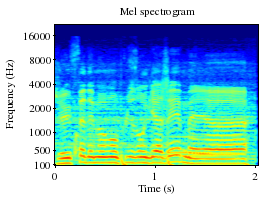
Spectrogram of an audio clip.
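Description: A man's voice: fairly high pitch, brisk, over music. A man vlogging his solo kayak trip, talking casually to the camera outdoors by a river, thinking aloud and swearing now and then. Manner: relaxed and chatty, thinks aloud, swears casually, many fillers. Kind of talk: casual vlog narration to camera.

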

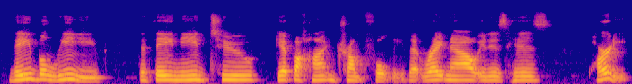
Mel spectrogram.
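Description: American woman, 40s, political guest on a video call, earnest, kinda halting, medium pitch. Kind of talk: live political interview commentary. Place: small home office on a video call. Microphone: video call at desk distance.

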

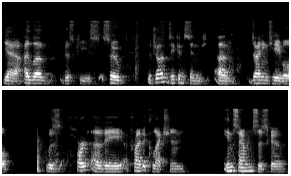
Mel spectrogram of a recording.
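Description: Slow-talking man on a video call. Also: mid-range voice, a bit bright, slight background noise, poor audio. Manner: unhurried, halting, many fillers and restarts. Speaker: auction house specialist, guest. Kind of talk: conversational interview over video call. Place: home room indoors. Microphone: video call webcam.

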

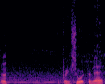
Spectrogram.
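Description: An actor playing a dry, laconic middle-aged Texan father figure, gruff but gentle, in a naturalistic video game style. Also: low-pitched, animated, a little slow, faint music behind.

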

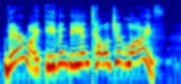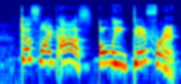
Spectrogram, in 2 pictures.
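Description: High, animated middle-aged woman reading to children. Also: faint music behind. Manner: expressive, slow, exaggerated intonation. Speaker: children's storytime host reading a picture book aloud. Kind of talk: animated read-aloud for young children.

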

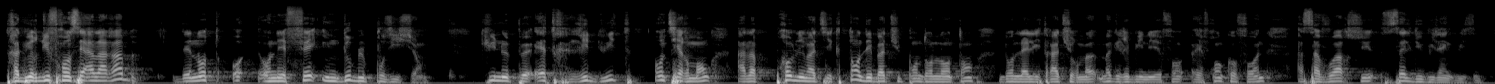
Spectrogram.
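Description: A man's voice: mid-range voice, normal speed, warm tone. Older man, hesitant panel talk. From Morocco. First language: Arabic. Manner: thoughtful, many hesitations and restarts. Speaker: translator on a literary panel. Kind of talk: round-table talk. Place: indoor festival stage, seated on a sofa. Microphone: handheld microphone.

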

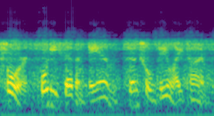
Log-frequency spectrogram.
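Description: A man's voice: a little high, huge pitch swings, moderate pace, creaky. A synthetic text-to-speech man reading scripted weather forecasts as an automated radio announcer, in a stilted delivery. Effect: synthetic voice over weather radio. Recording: muffled, noisy weather radio speaker.

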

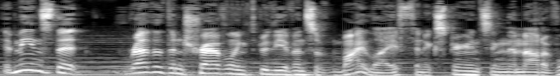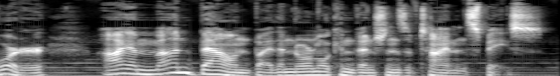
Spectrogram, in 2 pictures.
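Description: An actor playing an earnest wanderer unstuck from time, explaining himself in a measured way in an audio drama. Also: male voice, medium pitch, expressive, soft background music, lightly acted. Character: earnest male time-unmoored wanderer recounting his strange life. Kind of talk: audio drama acting, calm storytelling.

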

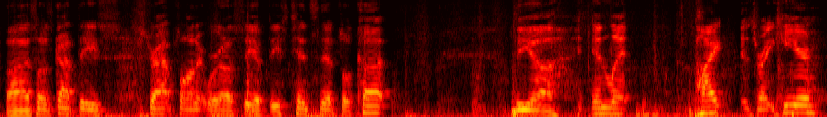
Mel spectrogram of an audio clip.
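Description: A man in his thirties casually explaining boat repair work as he goes, easygoing and quick to laugh, filmed on an action camera inside a small boat cabin. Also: mid-range voice, a little hiss or hum. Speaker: boat restoration vlogger. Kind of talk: casual hands-on narration.

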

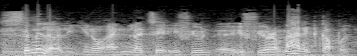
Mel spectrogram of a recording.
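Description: Indian man, thirties, fitness vlogger, chatty with fillers, music behind, middle pitch. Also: fairly quick, poor audio. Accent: Indian English. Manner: animated, gestures with both hands, many fillers. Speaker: fitness influencer. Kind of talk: casual talk to camera.

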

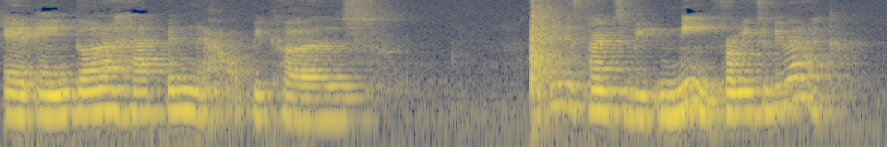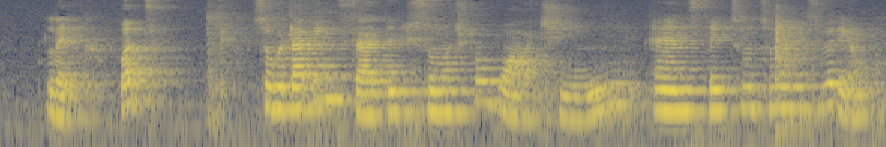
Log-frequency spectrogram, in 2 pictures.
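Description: A young woman in her twenties vlogging casually to camera, animated and expressive, slipping Spanish words into her English. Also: medium pitch, normal speed, slight background noise. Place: bare indoor room. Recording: echoey bare room.

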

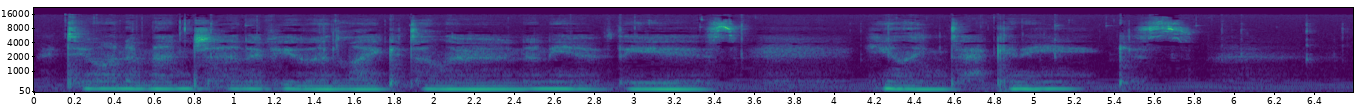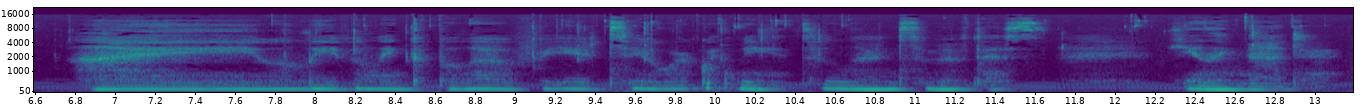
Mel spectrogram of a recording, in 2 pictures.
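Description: A woman softly whispering a soothing ASMR Reiki session, speaking gently and personally to the listener as a healer. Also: deep voice, level tone, measured pace, soft background music. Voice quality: breathy whisper. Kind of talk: soft-spoken ASMR healing session.

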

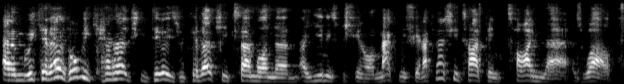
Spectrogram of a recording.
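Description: A middle-aged British man with a husky voice explains a technical demo step by step in an informal screen-share tutorial. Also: fairly high pitch, fast, darkish tone, dull audio. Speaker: developer advocate giving a technical demo. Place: home room, indoors.

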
